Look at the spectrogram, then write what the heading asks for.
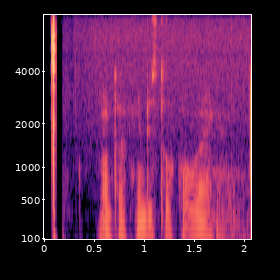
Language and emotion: Russian, neutral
